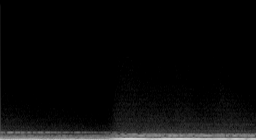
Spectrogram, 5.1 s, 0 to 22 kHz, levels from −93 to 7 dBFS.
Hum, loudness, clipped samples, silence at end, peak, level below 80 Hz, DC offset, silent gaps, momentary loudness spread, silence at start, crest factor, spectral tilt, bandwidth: none; -19 LUFS; under 0.1%; 0 s; -6 dBFS; -26 dBFS; under 0.1%; none; 10 LU; 0 s; 12 dB; -14.5 dB/octave; 1.3 kHz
